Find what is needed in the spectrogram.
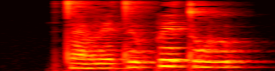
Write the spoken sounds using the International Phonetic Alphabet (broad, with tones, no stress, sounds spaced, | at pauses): t ɛ̃˨ v e˨ t ɨ˧ p e˦ t u˧ l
